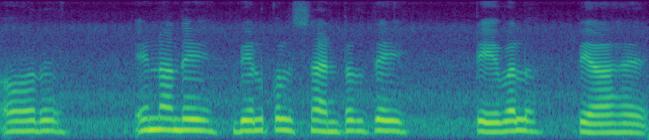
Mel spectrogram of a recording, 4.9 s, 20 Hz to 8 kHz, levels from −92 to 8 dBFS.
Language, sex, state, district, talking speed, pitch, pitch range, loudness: Punjabi, female, Punjab, Fazilka, 110 wpm, 215 Hz, 200-225 Hz, -13 LUFS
